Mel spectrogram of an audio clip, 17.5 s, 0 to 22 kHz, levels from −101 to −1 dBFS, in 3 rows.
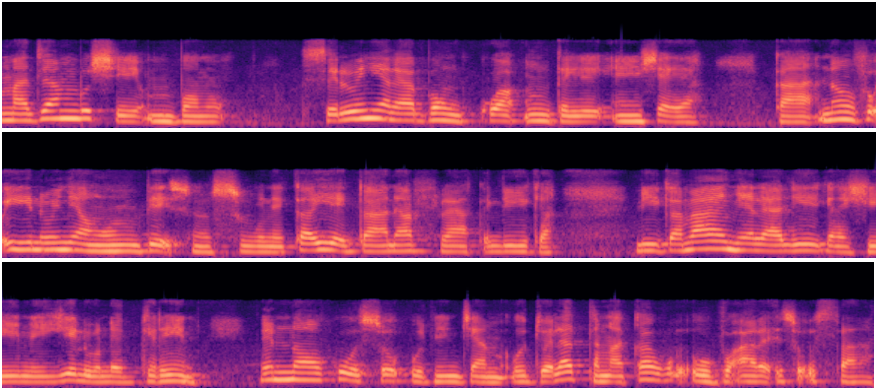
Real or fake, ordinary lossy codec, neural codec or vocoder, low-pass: fake; AAC, 96 kbps; codec, 16 kHz, 2 kbps, X-Codec, HuBERT features, trained on general audio; 7.2 kHz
